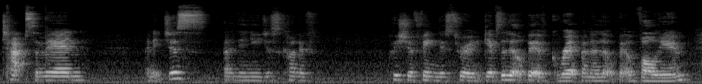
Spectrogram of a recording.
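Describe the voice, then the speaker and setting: In an Essex accent, a woman talks at a very fast pace and medium pitch with fairly even intonation, big swings in loudness and audible room echo. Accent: Essex twang. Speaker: beauty vlogger. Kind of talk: tutorial.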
